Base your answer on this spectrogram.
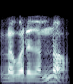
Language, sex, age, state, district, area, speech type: Assamese, male, 45-60, Assam, Tinsukia, rural, conversation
